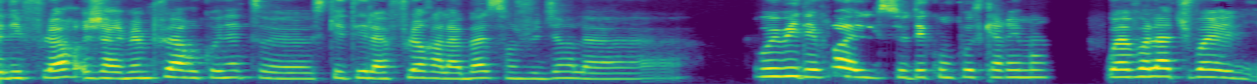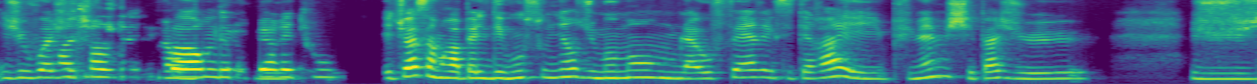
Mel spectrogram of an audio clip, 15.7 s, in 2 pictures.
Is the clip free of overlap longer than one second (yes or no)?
no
